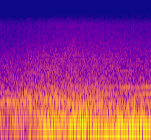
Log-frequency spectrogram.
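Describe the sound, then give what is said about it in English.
A steady, loud roar of waves washing onto a beach, with a deep rumbling low end and continuous surf hiss. No voices are heard. “Every morning I wake up and, if, and I come down to the beach and it's, yeah, stand here for a moment just to take in the beautiful views”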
